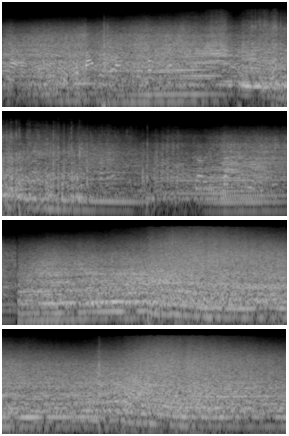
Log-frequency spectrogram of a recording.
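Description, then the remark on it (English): The engine of an American-built race car roars loudly and continuously, rising and falling in pitch as it revs and accelerates, with a dense, rough rumble filling the whole stretch. “It's just a raw, guttural sound that hits uh, petrol heads and motorsport fans or just human beings in general uh, in the cockles of your heart.”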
